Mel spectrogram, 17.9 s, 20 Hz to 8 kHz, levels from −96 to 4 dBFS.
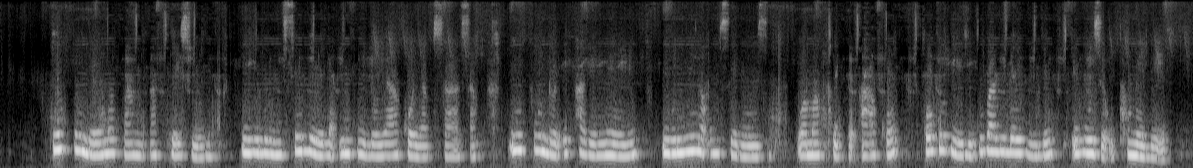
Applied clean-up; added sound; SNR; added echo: neural separator model SepFormer DNS4.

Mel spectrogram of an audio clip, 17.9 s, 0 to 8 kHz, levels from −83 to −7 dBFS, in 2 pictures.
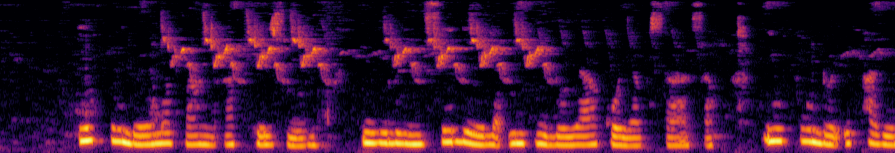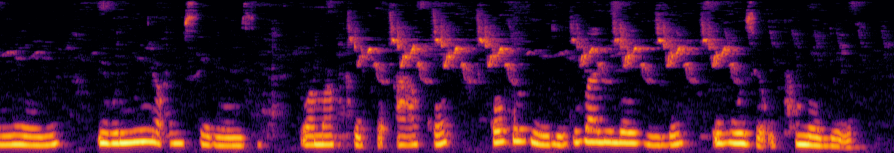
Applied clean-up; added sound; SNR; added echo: classical method WPE with log-MMSE.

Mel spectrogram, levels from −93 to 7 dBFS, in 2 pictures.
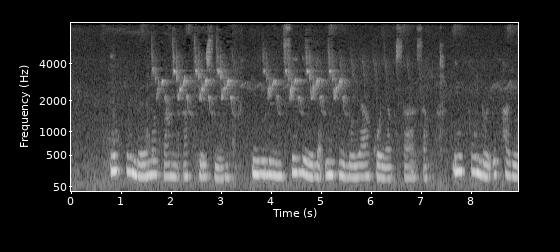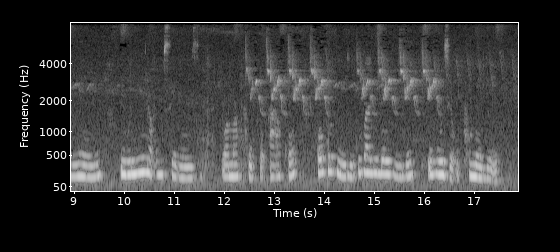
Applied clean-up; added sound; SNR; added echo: none; Chirp, tweet; 14 dB; reverberation time 0.2 s.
